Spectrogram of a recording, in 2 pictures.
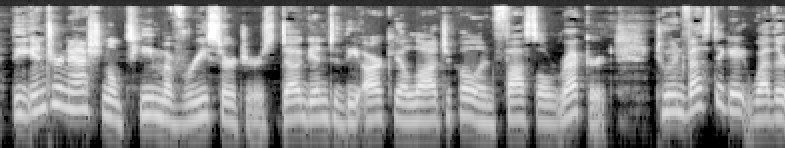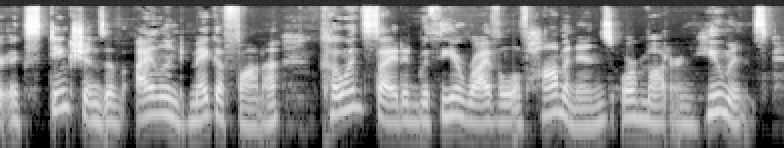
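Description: A woman reading scripted news in a measured, formal manner. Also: on the low side, no echo, studio quality. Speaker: news reader.

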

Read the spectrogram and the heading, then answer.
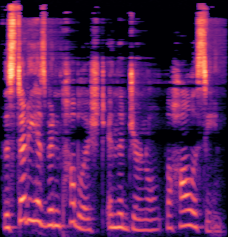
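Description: Woman reading scripted news in measured delivery. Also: a little high, very animated, darkish tone. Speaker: news reader.

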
